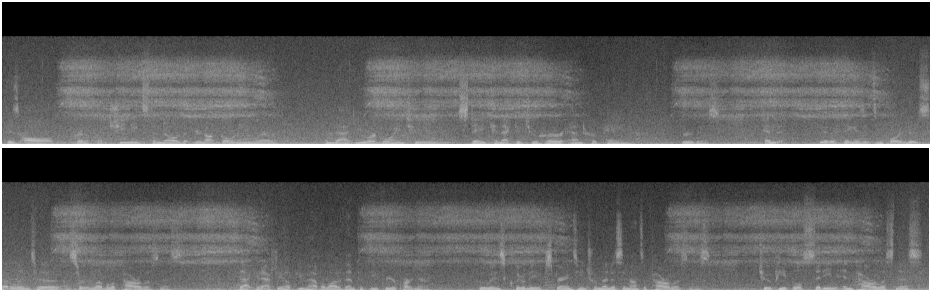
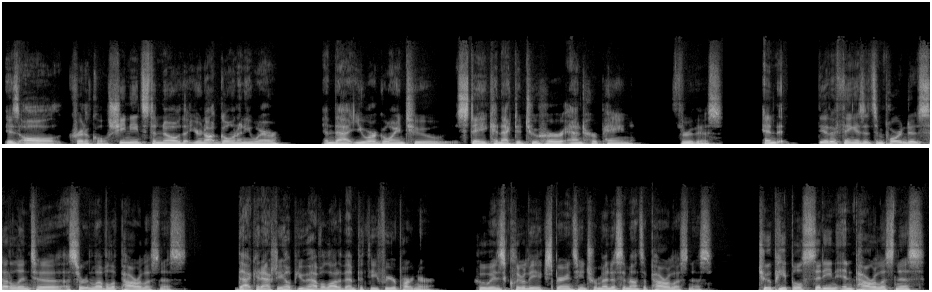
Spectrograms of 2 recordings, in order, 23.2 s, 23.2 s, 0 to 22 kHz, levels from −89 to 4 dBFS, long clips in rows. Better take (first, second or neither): second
